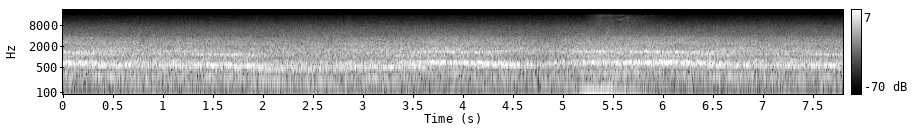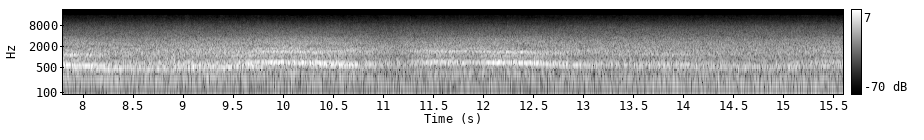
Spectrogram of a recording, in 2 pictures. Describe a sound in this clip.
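A large crowd chants loudly in a stadium.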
